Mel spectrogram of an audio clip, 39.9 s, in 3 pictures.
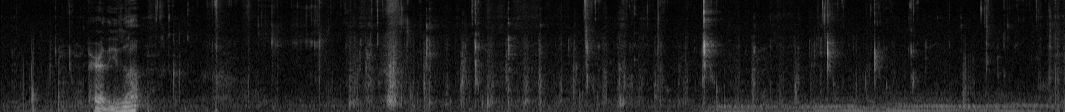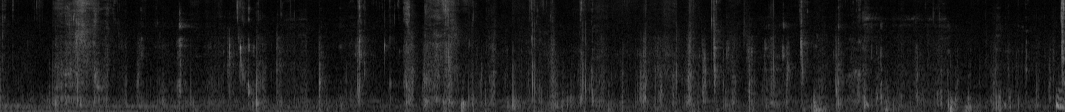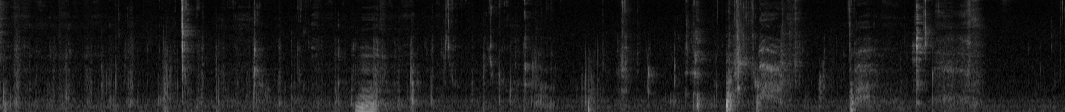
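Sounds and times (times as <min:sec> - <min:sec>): chewing and crunching: 0:00.0 - 0:38.9
closed-mouth hum: 0:08.3 - 0:17.5.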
